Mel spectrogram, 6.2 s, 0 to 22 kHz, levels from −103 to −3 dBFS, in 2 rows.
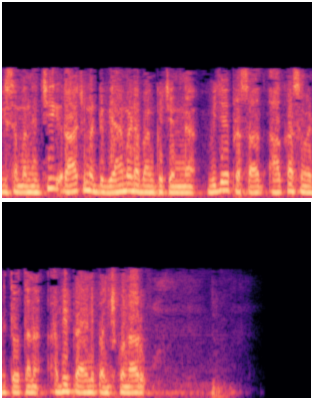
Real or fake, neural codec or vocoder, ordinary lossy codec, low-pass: real; none; MP3, 32 kbps; 5.4 kHz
